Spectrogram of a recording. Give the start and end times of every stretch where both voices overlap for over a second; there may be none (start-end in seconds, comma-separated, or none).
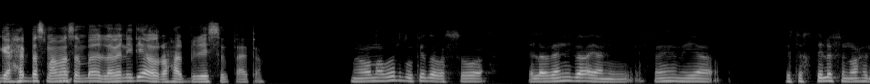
none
